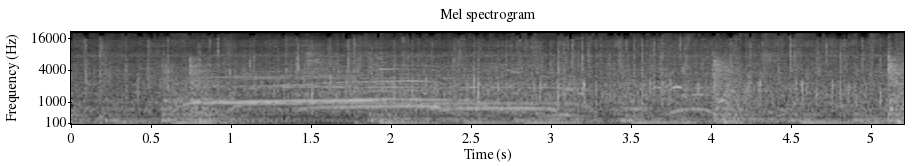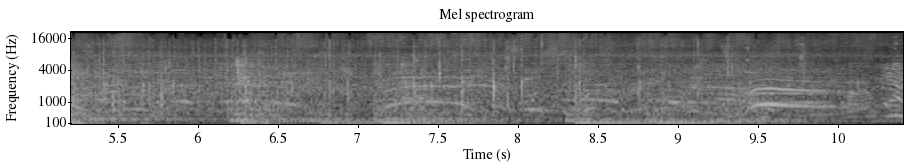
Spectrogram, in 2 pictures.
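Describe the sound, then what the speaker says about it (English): A crowd applauds and cheers for the royal court before the jousting at the Pittsburgh Renaissance Festival, with steady clapping, whoops and shouts rising and falling, and people talking throughout. "Please, round of applause for them."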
